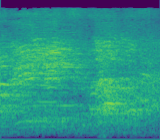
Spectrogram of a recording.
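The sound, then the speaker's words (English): A crowd screams and shouts together in response to a call to scream "From Eden to Golgotha", a loud, sustained roar of many voices, holding steady for about two seconds with a slight swell near the end. “Somebody scream, "From Eden to Golgotha."”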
